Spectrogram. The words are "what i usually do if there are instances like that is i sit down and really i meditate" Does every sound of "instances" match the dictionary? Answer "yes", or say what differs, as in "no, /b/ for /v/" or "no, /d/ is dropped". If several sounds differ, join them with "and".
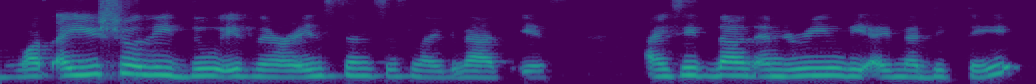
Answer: no, /s/ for /z/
